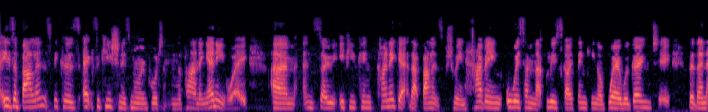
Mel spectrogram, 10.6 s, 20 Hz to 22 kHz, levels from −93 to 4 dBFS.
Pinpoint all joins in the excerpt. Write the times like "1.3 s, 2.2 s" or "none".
none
